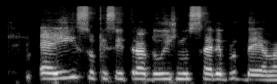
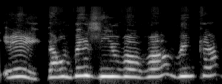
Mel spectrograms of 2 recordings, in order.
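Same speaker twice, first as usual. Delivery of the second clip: higher, louder coaxing grandma voice; sing-song it like a grandma begging a kiss; playful grandma; 4 semitones higher, 4 dB louder than usual. Retold or imitated. Grandma coaxing her grandson for a kiss, playful and higher. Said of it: "Ela chega e faz assim".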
